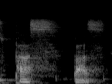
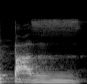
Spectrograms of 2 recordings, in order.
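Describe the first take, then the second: First: "paz" ending in a soft hissed s; devoiced final Z. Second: "paz" with a long buzzing z at the end; voiced final Z. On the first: Teacher shows how we really say it, "paz" ending in s. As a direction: say "paz" with z turned to voiceless s. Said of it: "a letra Z perde a sua sonoridade". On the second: Teacher shows how it is written, "paz" ending in buzzed z. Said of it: "mas não falamos assim". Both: Shown as a demonstration.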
